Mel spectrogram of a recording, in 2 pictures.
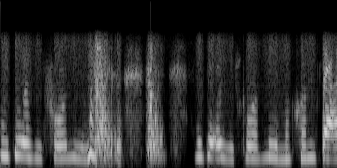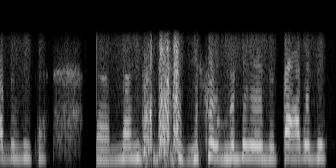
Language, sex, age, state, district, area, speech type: Manipuri, female, 18-30, Manipur, Kangpokpi, urban, conversation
